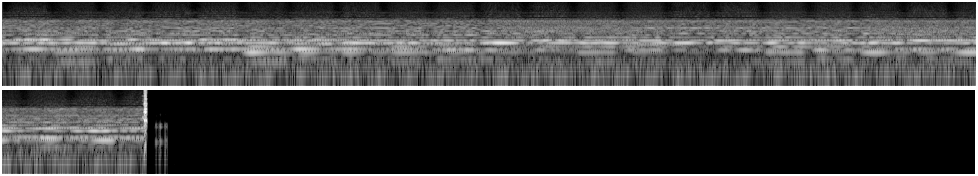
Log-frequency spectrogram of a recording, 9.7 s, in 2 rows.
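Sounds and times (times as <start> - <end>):
atmosphere: 0.0 - 5.6.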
